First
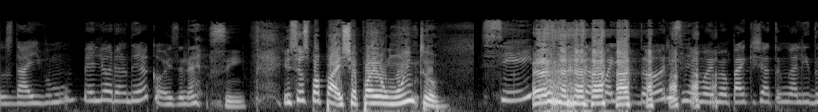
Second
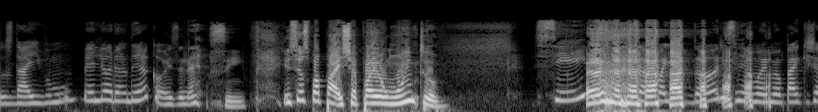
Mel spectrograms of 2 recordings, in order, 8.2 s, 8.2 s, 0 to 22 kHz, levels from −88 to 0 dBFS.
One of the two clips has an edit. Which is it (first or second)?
first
